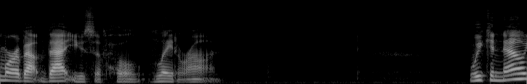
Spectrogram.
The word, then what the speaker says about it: hal: This pronoun, in fact, has several different pronunciations depending on the speaker. Some say hul, some say ul, some say l, and some say n. We'll use the spelling H-A-L, hul, here in this book, but you should be aware of these other pronunciations and know that they are all correct.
